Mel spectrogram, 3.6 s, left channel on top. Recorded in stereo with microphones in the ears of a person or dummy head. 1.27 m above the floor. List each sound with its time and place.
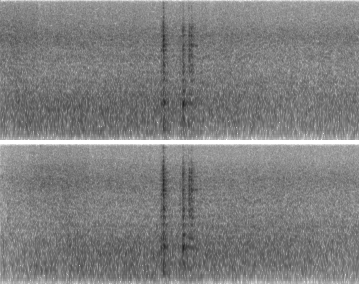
1.6 s a drawer: 15° right (ahead or behind)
